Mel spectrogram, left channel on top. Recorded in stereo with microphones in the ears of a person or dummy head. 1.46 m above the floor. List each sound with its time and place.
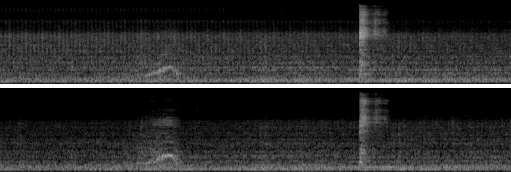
0.0 s an engine running: 25° left (ahead or behind), 1.8 m
1.2 s a zipper: 35° right (ahead or behind), 1.2 m
3.6 s breaking glass: 35° left (ahead or behind), 1.8 m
